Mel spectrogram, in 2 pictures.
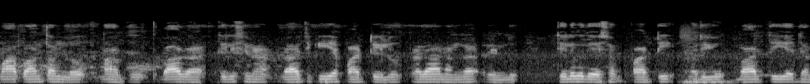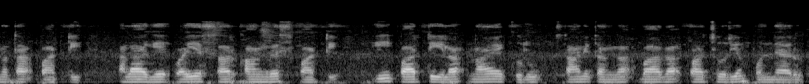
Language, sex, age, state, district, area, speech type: Telugu, male, 30-45, Andhra Pradesh, Nandyal, urban, spontaneous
